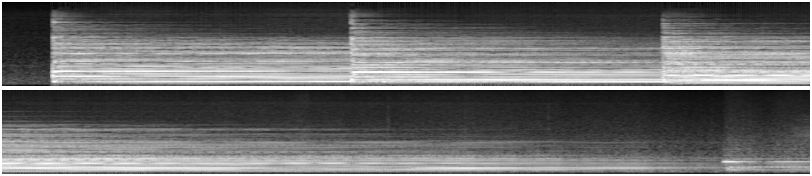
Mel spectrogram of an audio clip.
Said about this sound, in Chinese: 在开头这三个小节的低音之后呢，我们听到行板在高音区飘散出清亮的钟声，右手内声部的和弦吟唱着圣咏曲调，在高低两端的钟鸣之间来回摆动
